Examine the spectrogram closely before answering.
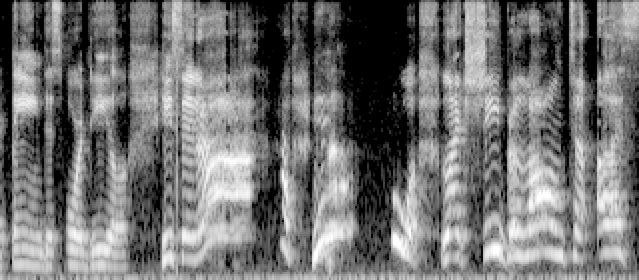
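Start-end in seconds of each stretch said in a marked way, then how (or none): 2.0-4.2 high, loud anguished "Ah, no!"; eerie demon cry. Retold or imitated. Beelzebub crying out as he loses the soul, high and loud. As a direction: wail like a thwarted demon. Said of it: "the craziest, eeriest voice ever".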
